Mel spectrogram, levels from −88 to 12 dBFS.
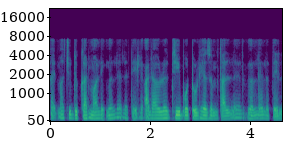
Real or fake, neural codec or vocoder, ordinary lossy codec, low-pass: fake; codec, 24 kHz, 0.9 kbps, DualCodec; none; 7.2 kHz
